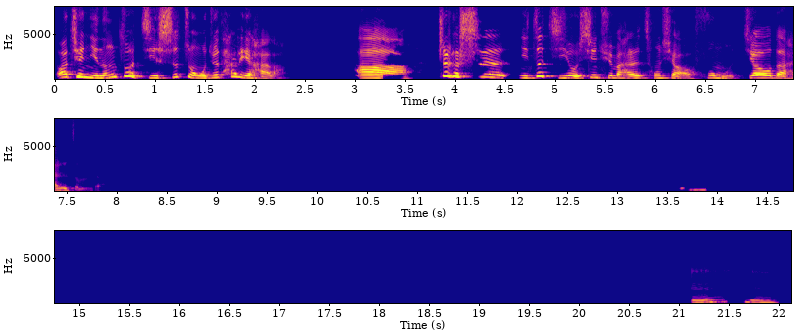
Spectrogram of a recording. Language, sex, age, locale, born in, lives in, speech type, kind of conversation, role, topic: Chinese, female, 35-39, zh-CN, China, United States, conversation, podcast, host, 你认为哪道菜最能代表你的文化？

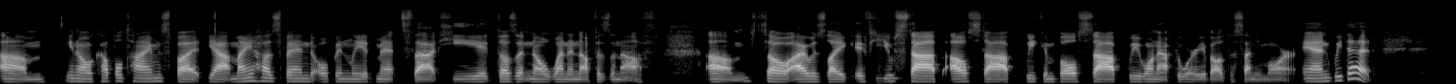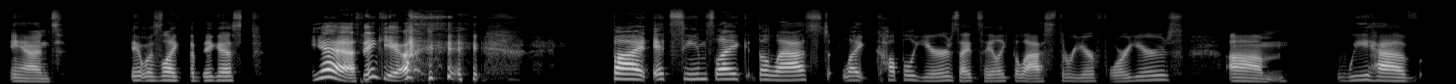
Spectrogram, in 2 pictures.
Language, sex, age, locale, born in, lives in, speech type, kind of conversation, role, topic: English, female, 30-34, en-US, United States, United States, conversation, advice, user, How can I improve communication with my partner and feel more understood?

